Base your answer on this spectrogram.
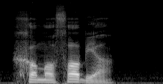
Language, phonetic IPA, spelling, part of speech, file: Polish, [ˌxɔ̃mɔˈfɔbʲja], homofobia, noun, Pl-homofobia.ogg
